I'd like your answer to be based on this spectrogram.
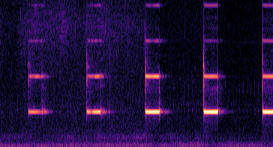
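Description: A homemade fire alarm system set to pulse sounds after its pull station is pulled, giving five evenly spaced electronic beeps, each about a third of a second, clear and close with no talk.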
